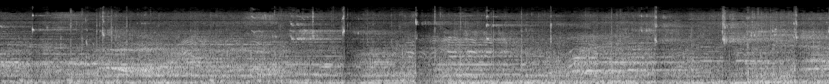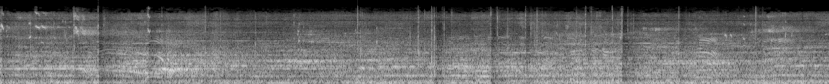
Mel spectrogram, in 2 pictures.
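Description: Basketball game in a gymnasium: the ball dribbling and bouncing on the wooden court, with players' voices calling out in the large hall.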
